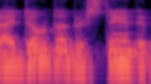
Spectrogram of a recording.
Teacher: we stress the final syllable of understand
